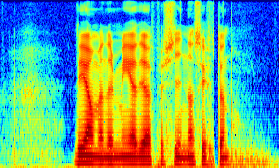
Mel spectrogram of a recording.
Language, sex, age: Swedish, male, 25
